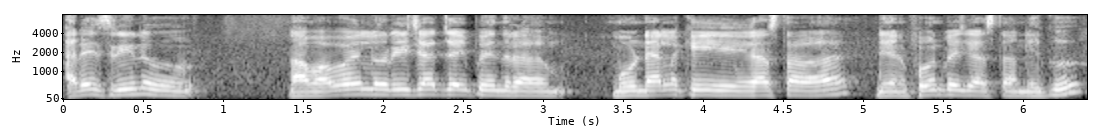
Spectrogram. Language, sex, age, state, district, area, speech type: Telugu, male, 60+, Andhra Pradesh, Krishna, rural, spontaneous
